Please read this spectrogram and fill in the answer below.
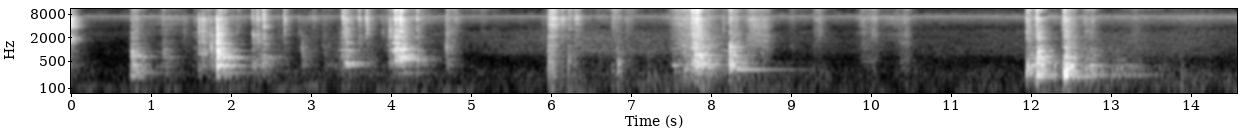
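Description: Intermittent clunks, knocks and scrapes of the Cub Cadet 126's steel rear fender body being worked loose and lifted off the tractor, with the loudest knock near the end.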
